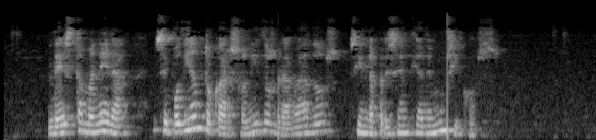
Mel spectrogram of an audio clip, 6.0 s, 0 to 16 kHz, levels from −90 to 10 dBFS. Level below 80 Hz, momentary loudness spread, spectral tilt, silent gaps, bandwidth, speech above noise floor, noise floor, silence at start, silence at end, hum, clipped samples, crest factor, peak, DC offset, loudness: -58 dBFS; 11 LU; -5 dB/octave; none; 9.8 kHz; 41 dB; -59 dBFS; 0.5 s; 1 s; none; under 0.1%; 16 dB; -2 dBFS; under 0.1%; -18 LUFS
